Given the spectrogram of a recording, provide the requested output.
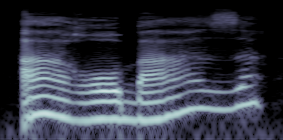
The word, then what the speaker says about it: arrobase: the other one, so, officially, we called it arrobase, okay? But then, well, let's be honest, we can hear many French people or French-speaking people using this at, okay? But then the French were, of course, at, all right? But officially, it should be arrobase, okay?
